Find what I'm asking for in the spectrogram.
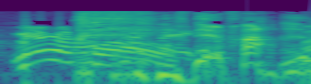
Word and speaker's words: Miraclo: Miraclo? That's how you pronounce it? – Yes. Miraclo.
